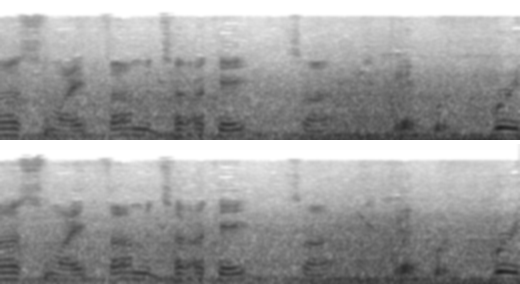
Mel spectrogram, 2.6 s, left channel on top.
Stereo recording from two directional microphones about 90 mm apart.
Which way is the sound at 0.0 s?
15° right (ahead or behind).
